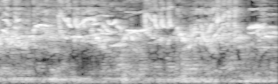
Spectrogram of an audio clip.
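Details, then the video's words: Oriental magpie-robin tutor song meant to make a quiet kacer sing: energetic warbled phrases of looping whistles and buzzy chips, pausing slightly midway, with low background hum. "PANCINGAN KACER CEPAT ON NGOBRA... masteran Kacer macet"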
